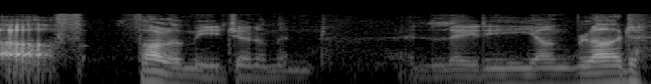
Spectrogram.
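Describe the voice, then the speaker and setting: Putting on a character voice, a man talks at a moderate pace in a very deep, low, raspy register. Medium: actual play. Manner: halting, stumbling speech.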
